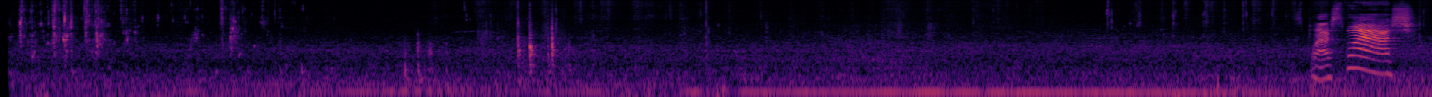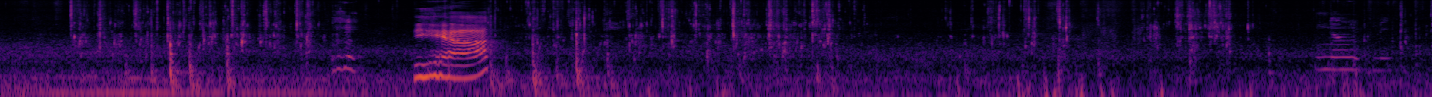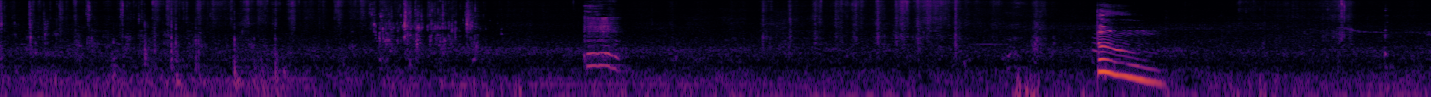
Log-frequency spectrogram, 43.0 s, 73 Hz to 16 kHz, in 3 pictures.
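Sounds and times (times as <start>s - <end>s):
water splashes and drips: 0.1s - 4.0s, 10.8s - 13.0s, 14.8s - 17.7s, 19.2s - 34.2s.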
